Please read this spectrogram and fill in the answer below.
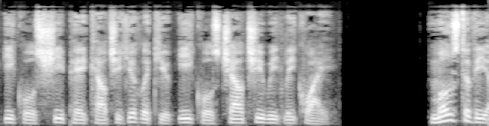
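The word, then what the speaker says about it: Chalchiuhtlicue: Yutzilopotli equals Witzilopochtli, Tezcatlipoca equals Tezcatlipoca, Quetzalcoatl equals Quetzalcoatl, Zype equals Xipe, Calchihutlicute equals Chalchihuitliquai. Most of the others are comparatively simple of pronunciation.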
